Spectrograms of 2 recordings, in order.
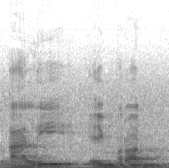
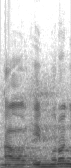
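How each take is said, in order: First: It is said with an i between Al and Imran. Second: It is said with no vowel between Al and Imran. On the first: The speaker calls it right. "Yang betul Ali Imran" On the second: The speaker calls it wrong. "bukan Al Imran"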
